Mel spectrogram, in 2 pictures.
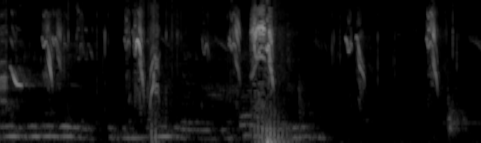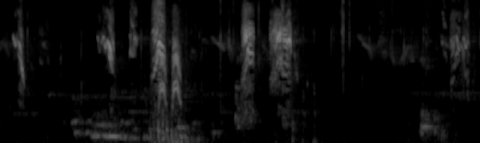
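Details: House sparrow calling: bright, high, irregular chirps in short clusters, some sharp and downslurred, separated by brief pauses, with a few lower soft sounds beneath.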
